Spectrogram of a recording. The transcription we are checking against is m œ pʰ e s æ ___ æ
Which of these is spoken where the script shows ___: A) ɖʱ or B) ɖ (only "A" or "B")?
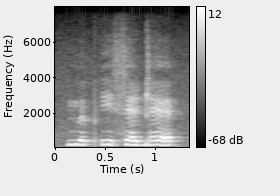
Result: B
